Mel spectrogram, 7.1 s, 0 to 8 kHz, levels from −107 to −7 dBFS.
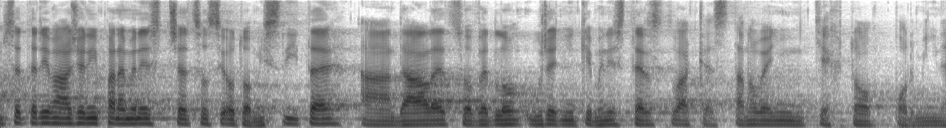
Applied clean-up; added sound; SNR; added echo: none; none; none; none.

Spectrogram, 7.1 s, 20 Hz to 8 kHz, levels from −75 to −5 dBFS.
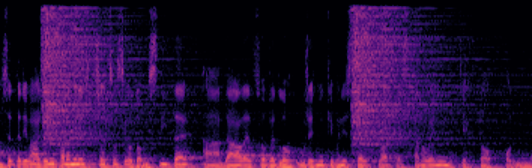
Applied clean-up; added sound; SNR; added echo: none; Hi-hat; 12 dB; reverberation time 0.4 s.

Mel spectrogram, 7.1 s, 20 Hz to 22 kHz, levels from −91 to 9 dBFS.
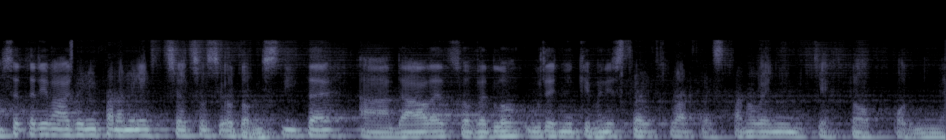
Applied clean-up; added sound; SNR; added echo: neural separator model SepFormer DNS4.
